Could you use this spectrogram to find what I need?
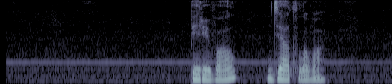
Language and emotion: Russian, neutral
